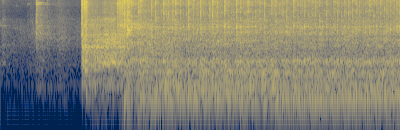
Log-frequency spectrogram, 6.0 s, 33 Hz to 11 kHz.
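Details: 1956 Ford farm truck 272 cubic inch V8, revived after sitting, fuel poured into carburetor for test: a click, then it catches right away and settles into a loud, steady, even idle with no misses.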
